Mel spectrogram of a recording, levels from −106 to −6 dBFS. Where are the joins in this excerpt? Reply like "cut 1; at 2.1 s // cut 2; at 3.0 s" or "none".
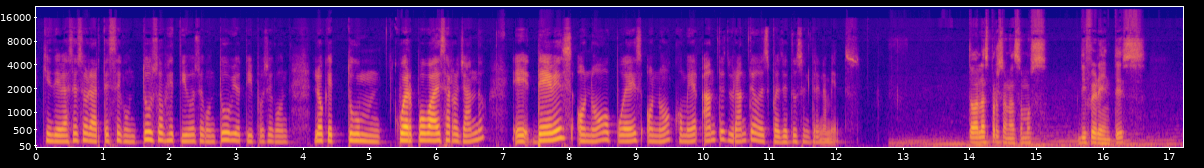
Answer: cut 1; at 13.9 s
